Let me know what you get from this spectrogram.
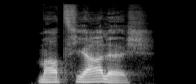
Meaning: martial, menacing
- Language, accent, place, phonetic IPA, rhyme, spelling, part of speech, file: German, Germany, Berlin, [maʁˈt͡si̯aːlɪʃ], -aːlɪʃ, martialisch, adjective, De-martialisch.ogg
